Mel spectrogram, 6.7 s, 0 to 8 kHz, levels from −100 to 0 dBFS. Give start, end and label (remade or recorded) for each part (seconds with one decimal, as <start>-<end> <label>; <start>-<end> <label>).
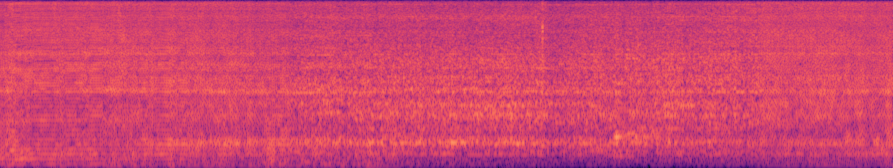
0.0-2.2 remade; 2.2-5.7 recorded; 5.7-6.7 remade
